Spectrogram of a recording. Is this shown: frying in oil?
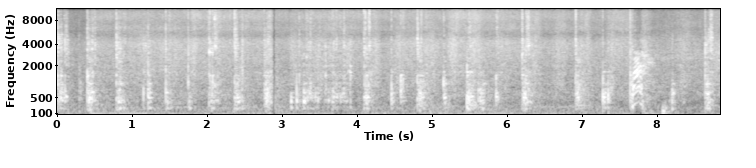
yes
